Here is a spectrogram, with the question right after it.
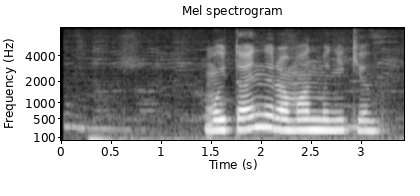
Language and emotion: Russian, neutral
